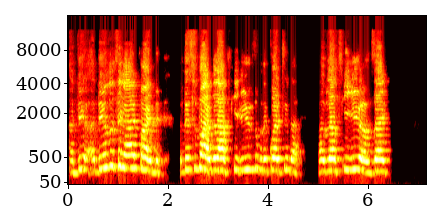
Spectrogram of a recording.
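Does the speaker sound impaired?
Yes: cerebral palsy; cerebral palsy since childhood, uses a wheelchair.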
